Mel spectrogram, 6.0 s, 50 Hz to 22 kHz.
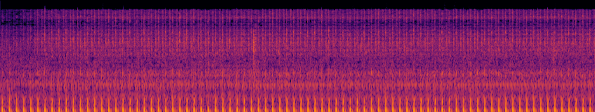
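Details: Old BRS F1 265E go-kart single-cylinder engine, run with no air filter after priming, fires right off: steady, even thump at fast idle, no misses or knocks; normal running shortly before it later went "chunk" and shut down.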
